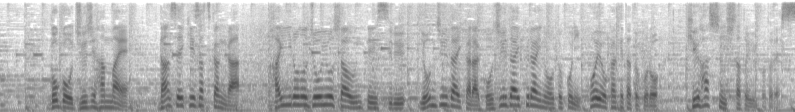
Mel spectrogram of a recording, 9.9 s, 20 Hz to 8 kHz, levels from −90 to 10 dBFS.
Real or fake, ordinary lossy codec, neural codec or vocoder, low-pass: real; none; none; 7.2 kHz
